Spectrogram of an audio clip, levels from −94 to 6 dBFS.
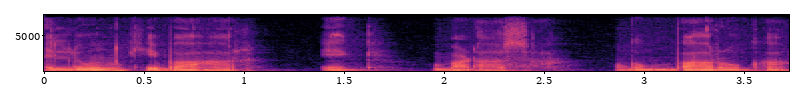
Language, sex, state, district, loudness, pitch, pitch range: Hindi, male, Chhattisgarh, Sukma, -19 LUFS, 110 Hz, 105-115 Hz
